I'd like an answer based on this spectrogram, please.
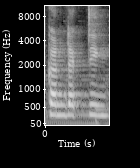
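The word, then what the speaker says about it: conduct: भी हो, तो उसे कंडक्टिंग a meeting, कंडक्ट। सेकेंड syllable पे हम स्ट्रेस कर रहे हैं कंडक्ट, यहाँ पे कॉन्टैक्ट।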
